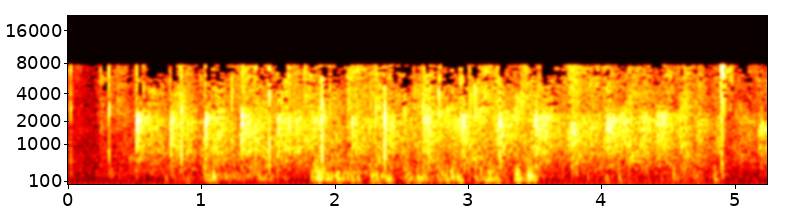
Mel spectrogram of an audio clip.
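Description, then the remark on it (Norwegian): Applause from an audience as thanks to the participants at the end of a discussion: dense, continuous clapping that stays fairly steady for several seconds, with many overlapping sharp claps forming a crackling wash of sound. “Vi kan jo gi en applaus.”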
